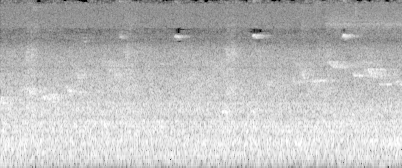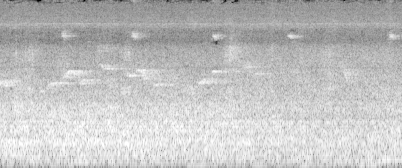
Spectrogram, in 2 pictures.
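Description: Faint, steady outdoor hiss with short high bird chirps: a thin high note about once a second and a few quick, falling chirps in the middle.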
